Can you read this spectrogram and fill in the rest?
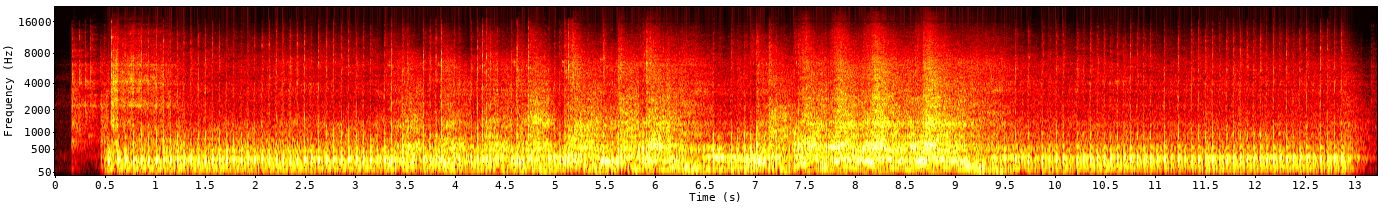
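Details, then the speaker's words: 2004 Yamaha YZ250F after engine rebuild, first start: single-cylinder revs and runs evenly, then dies when put in gear; clutch not disengaging. "Yeah, we got some problems. Some clutch issues, actually. So my clutch, I don't think my clutch is working. Put on gear, she stalled out."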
